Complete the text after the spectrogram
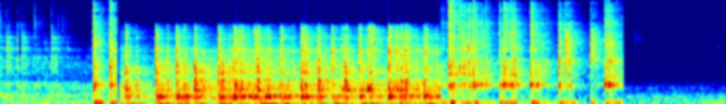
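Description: Marbles drop and clatter into a plastic toy.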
